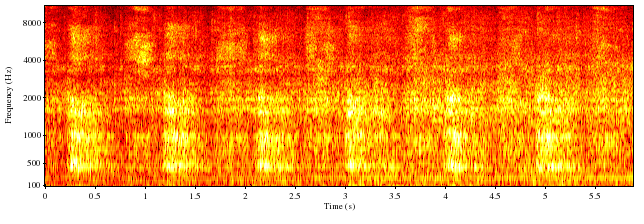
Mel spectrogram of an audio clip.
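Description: Heavy, rhythmic breathing of a rider working hard on an indoor bike, about one breath a second, close to a headset microphone.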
